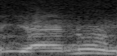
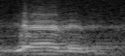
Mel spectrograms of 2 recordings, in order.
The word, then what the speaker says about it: Yanun: And so you just happen to mention one who was very powerful, Yanun, his name is. They say Yanin, it's pronounced Yanun, depending on the dialect of what galaxy you're in, the pronunciation changes.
